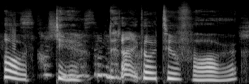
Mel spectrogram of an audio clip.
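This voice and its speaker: A woman's voice: on the high side, lively intonation, takes it slowly, crowd noise. A woman voicing a game's taunting sniper villain with theatrical, mockingly polite delivery. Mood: feigned apology. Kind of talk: live voice acting of game dialogue.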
